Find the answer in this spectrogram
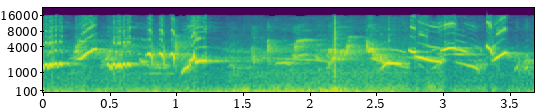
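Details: White-rumped shama in fighter mode, song used to trigger aggression: rich, fast whistled phrases with rising and falling slurs and sharp clicks, tumbling together almost without pause.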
